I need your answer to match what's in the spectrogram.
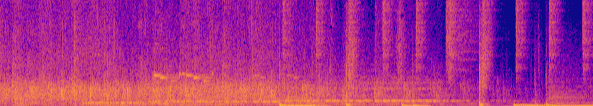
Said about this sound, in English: Thank you so much. Thank you so much. Just give them a round of applause.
